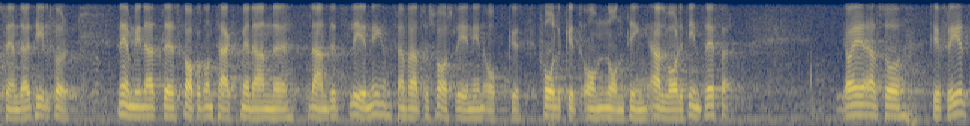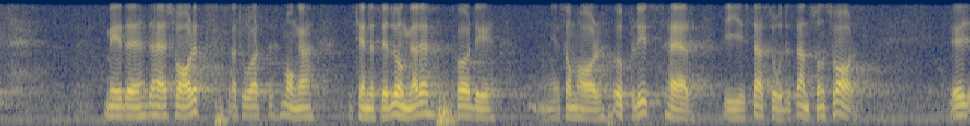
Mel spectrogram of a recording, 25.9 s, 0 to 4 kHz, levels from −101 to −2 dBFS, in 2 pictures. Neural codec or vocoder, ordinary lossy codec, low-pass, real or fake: none; none; 3.6 kHz; real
